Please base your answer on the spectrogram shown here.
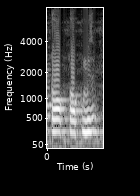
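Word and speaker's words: talk: और ऐसे हो गया आफ, आप का मतलब होता है आधा, ऐप के पहले एल आ रहा है तो यहाँ पर ये एल साइलेंट हो जाता है। ऐसे हो गया टॉक, टॉक मीन्स यानी बात करना होता है।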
